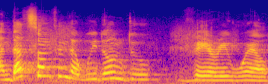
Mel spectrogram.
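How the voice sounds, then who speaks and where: Against noticeable background noise, a woman with a South American accent speaks in a high voice that swings very widely in pitch. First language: Spanish. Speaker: children's author. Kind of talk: talk to an audience.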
